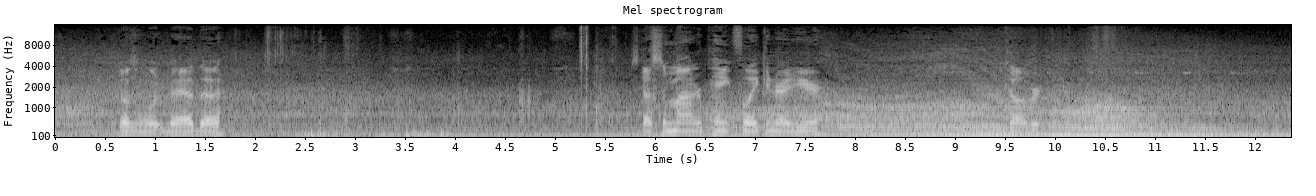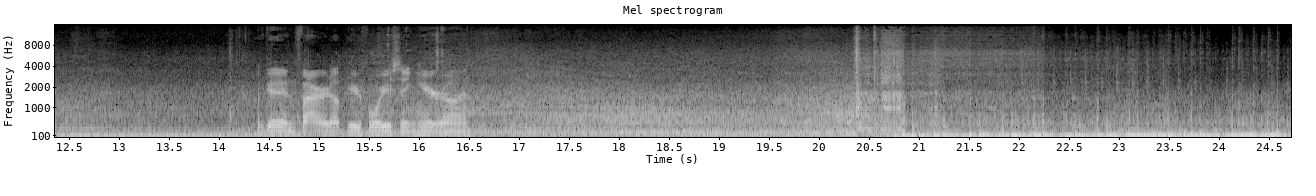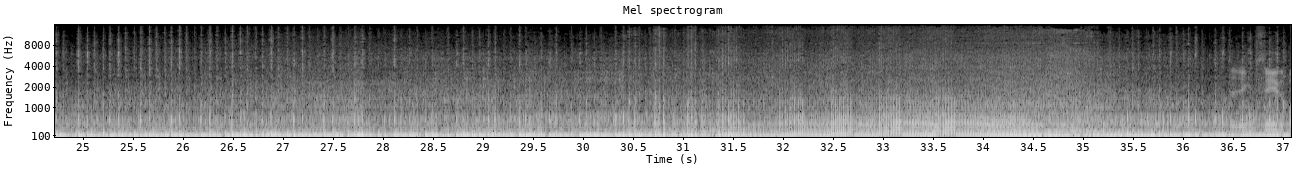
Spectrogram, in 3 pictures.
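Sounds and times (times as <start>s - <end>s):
motorcycle engine starting and revving: 5.9s - 12.0s, 20.2s - 37.0s.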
